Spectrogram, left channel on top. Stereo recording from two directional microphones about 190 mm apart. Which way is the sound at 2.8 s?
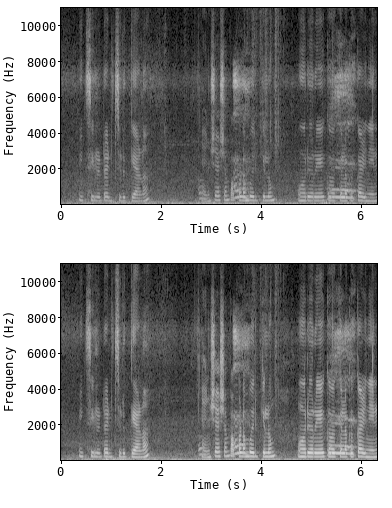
20° right (ahead or behind).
